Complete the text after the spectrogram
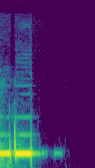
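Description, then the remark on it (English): A phone rings with a short electronic tone, a steady fairly loud beep that cuts off after about half a second and leaves a faint trailing echo. No one speaks. “Hold on, my phone ring.”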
